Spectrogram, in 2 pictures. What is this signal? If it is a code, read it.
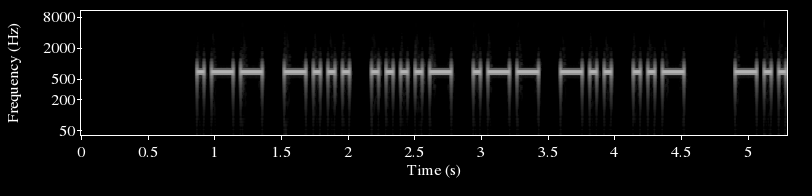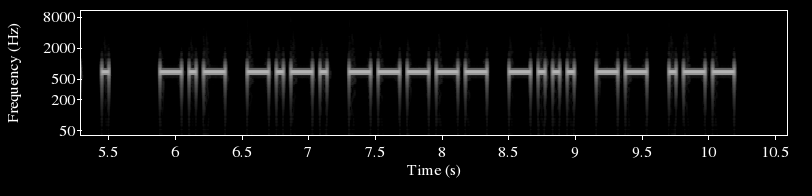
Morse code, heard as a keyed tone, about 22 wpm, 700 Hz. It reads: WB4WDU DE KC0BMW
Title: USA Callsign DE Callsign - 6 Characters - 22wpm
